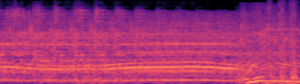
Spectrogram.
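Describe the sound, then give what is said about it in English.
A chainsaw runs loudly and without a break, its buzzing engine whine holding one pitch. Near the end it briefly drops and climbs again as the engine is revved. “I love that sound. I love that sound. Chainsaw.”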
